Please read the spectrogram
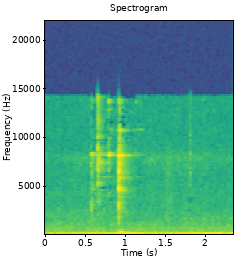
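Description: Faint, close clicks of a pair of scissors snipping off the knitting yarn, a little before one second in, over near silence.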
